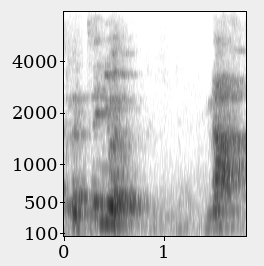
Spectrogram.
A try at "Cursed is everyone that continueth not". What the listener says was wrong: Yeah, don't pause. There's no comma there.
